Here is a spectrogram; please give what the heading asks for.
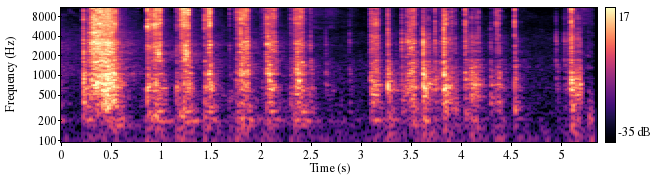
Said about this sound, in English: You can just take a razor blade, kind of scrape it against there.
